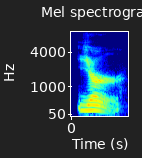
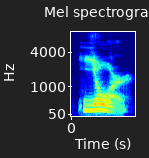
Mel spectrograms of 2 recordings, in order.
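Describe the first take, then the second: First: The word is shortened to sound like yer. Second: The word is said in its full form. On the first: The speaker calls it right. "the R shortcut" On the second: The speaker calls it wrong. "not your"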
